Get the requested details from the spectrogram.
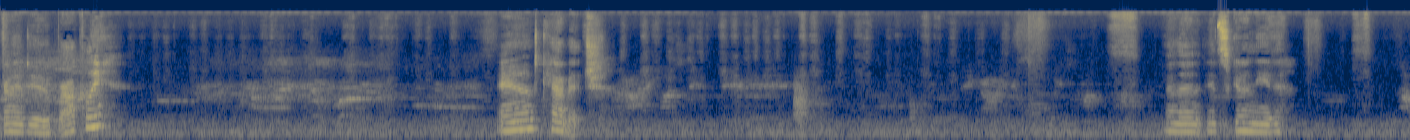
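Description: A coloured pencil scratches softly across paper.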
